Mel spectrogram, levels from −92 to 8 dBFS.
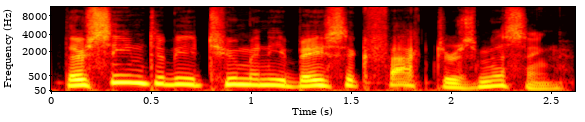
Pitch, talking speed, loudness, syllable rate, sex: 165 Hz, 205 wpm, -17 LUFS, 5.7 syllables/s, male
